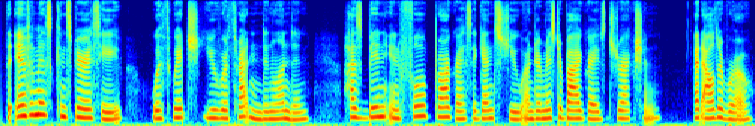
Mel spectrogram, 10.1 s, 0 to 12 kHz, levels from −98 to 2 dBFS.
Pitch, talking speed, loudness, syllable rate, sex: 225 Hz, 135 wpm, -19 LUFS, 4.8 syllables/s, female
